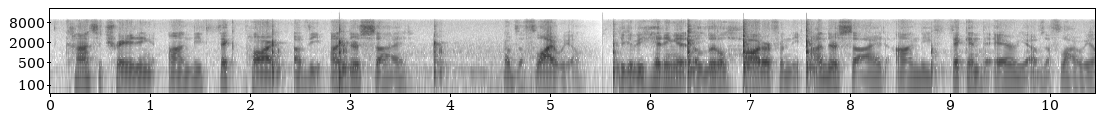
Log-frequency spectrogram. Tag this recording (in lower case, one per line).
speech
tools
